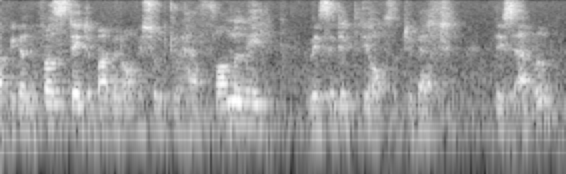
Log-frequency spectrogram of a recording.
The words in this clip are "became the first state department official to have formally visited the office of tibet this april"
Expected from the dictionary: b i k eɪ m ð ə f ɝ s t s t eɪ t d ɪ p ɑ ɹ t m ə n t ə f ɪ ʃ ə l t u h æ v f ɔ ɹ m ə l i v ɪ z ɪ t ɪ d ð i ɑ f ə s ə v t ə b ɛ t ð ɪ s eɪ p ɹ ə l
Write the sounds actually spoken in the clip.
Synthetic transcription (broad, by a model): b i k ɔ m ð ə f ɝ s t s t eɪ t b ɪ ɪ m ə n ə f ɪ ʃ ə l t u h æ v f ɔ ɹ m ə l i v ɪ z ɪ t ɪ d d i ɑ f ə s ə p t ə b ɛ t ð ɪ s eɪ p ɹ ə l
